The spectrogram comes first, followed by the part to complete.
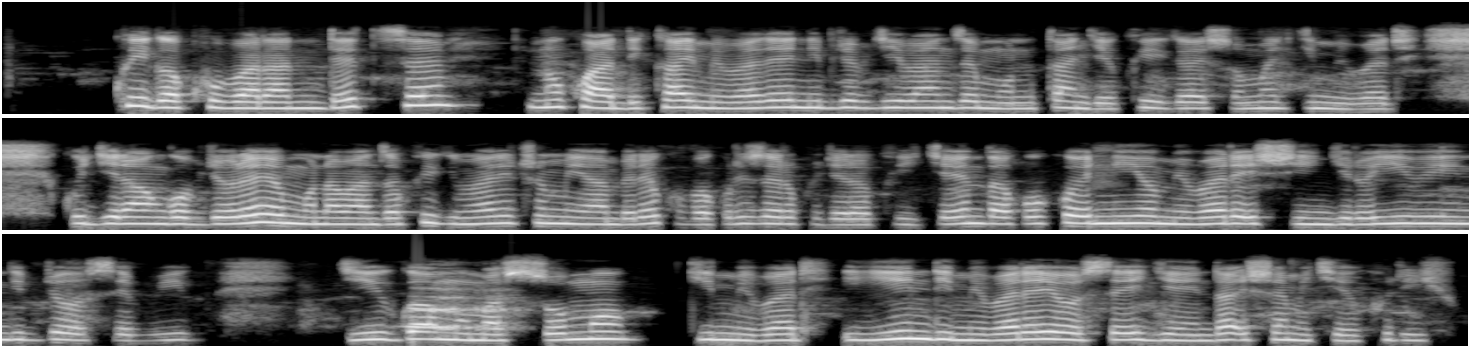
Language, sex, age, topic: Kinyarwanda, female, 18-24, education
